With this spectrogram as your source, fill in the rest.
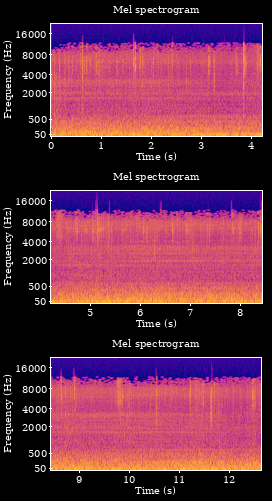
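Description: Tyres crunch over packed snow, with small bumps and knocks.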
